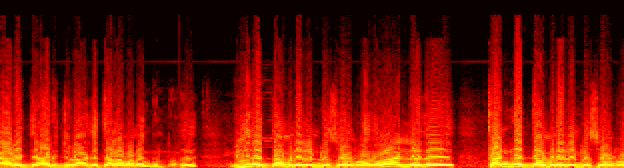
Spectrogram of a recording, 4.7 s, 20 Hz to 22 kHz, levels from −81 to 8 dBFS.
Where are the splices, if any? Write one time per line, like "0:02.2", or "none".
0:01.3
